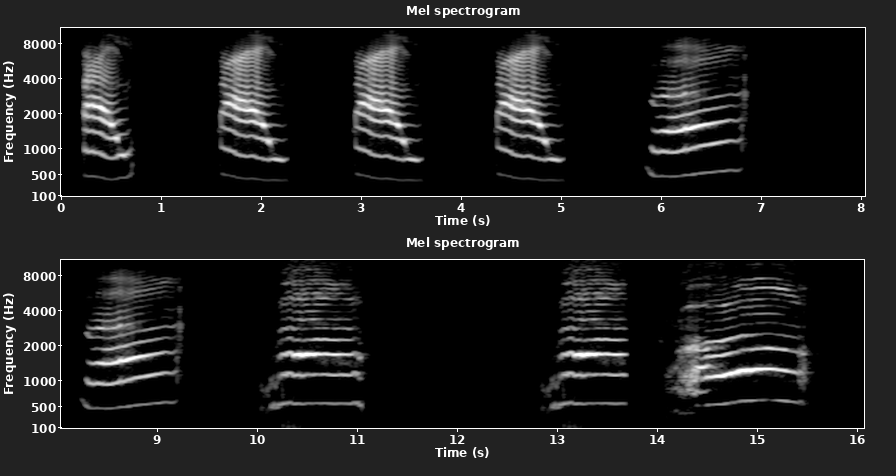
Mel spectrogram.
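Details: In-heat female cat giving mate-calling meows: four quick harmonic cries in a row, then longer, lower, drawn-out wails spaced several seconds apart, with a faint low thump under two of them.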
